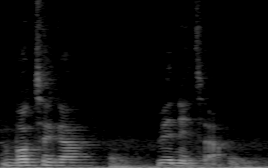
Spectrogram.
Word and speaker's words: Bottega Veneta: move to boteca Veneta my Italian actually told me that's how you pronounce it so it's Bottega Venita to make it real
